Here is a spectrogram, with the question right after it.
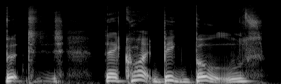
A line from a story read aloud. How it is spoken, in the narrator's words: said Magrat nervously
